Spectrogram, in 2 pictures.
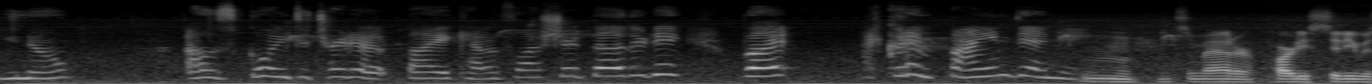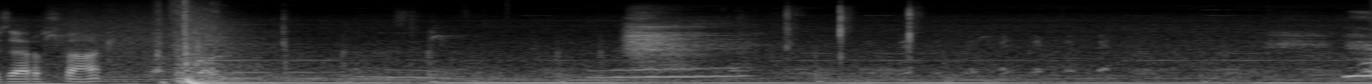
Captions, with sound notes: You know, I was going to try to buy a camouflage shirt the other day, but I couldn't find any. - What's the matter, Party City was out of stock? (punch thudding) (Queen Clown laughing)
